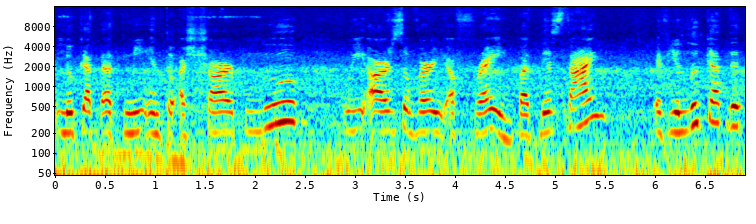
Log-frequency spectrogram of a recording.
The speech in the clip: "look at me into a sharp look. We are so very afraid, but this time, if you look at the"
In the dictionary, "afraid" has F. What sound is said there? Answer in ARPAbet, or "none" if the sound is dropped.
F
